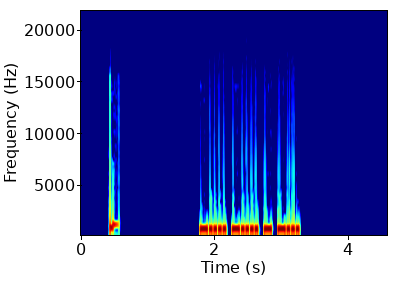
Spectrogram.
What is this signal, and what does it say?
Morse code, heard as a keyed tone, about 36 wpm, 700 Hz. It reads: 66TB
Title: Four Challenging Letter-Number Combinations 35wpm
